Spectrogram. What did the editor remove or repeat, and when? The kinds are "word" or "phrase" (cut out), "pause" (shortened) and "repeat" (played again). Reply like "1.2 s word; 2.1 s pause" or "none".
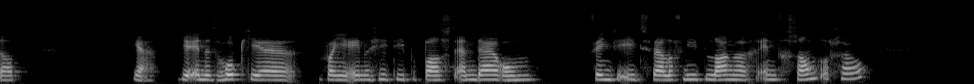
none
